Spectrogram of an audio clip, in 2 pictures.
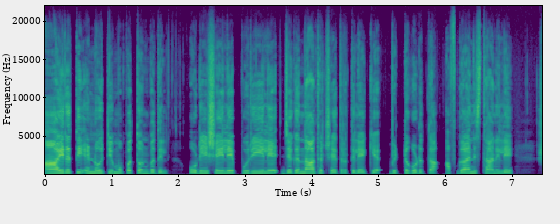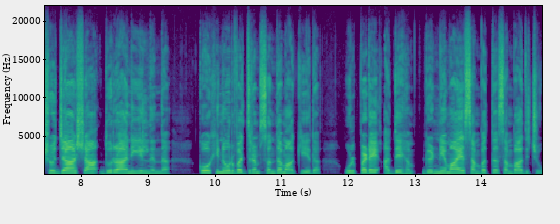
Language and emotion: Malayalam, neutral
